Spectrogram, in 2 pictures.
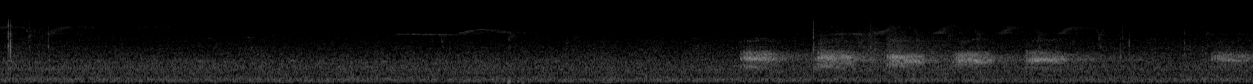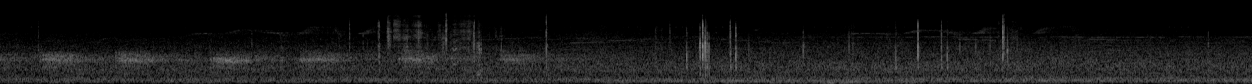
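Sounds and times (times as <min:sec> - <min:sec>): crow cawing: 0:07.4 - 0:10.8, 0:12.1 - 0:16.0, 0:17.5 - 0:18.0.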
